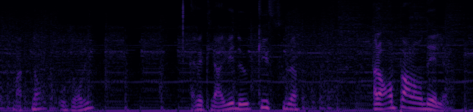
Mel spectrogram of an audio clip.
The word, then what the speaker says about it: Kefla: Alors en parlant d'elle, ils ont mis Kefla parce que, en fait c'est Kefula, parce qu'enfin... Enfin, ça peut s'écrire comme ça, mais en fait, quand tu prononces à la japonaise, c'est K-A-F-U-R-A.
